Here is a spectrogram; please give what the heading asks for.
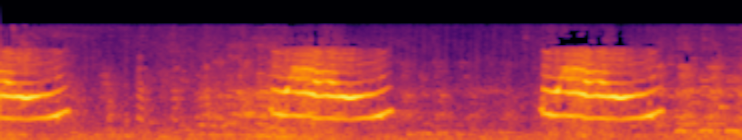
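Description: A cat meows three times in a row, each call a drawn-out, wavering cry with short pauses between, loud against a faint background hum.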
